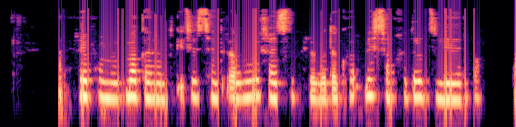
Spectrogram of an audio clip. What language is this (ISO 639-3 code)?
kat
